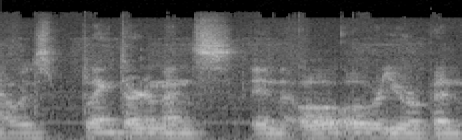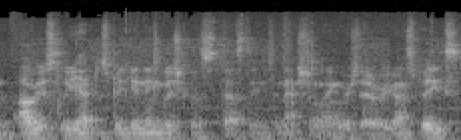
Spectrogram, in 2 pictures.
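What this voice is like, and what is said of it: Eastern European accent in English. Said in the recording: “my accent ... someone else that was actually from East Europe as well”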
